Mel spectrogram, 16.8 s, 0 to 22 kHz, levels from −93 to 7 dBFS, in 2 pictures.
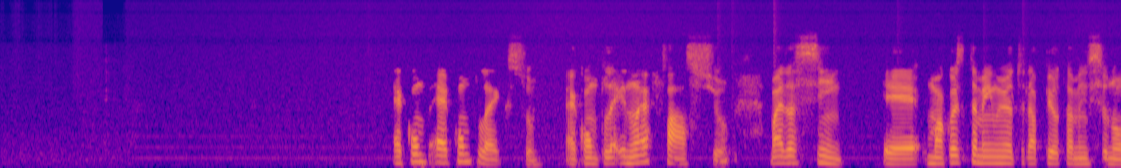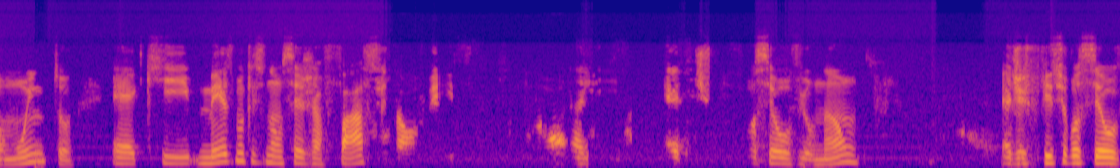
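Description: From 0.19 to 0.56 s the room background is gated by the echo canceller: it clamps the microphone while the loudspeaker plays, so the ambience dips by about 7 dB for roughly 300 ms. On a waveform the noise floor visibly narrows, and a spectrogram shows a pale, broadband notch across the background.

Between 11.24 and 14.09 s the talker's speech is suppressed in double talk, most likely because both sides spoke at once and the canceller turned everything down. For around 2 s in total, the voice sinks by as much as roughly 30 dB. The waveform shows the envelope dropping, and the spectrogram shows the voice's energy fading.

The other side's voice leaks through at 12.82–13.17 s, 13.55–13.60 s, 14.11–14.38 s and 15.37–15.90 s. The likely cause is residual loudspeaker echo that the canceller failed to remove. These faint scraps sit roughly 20 to 30 dB below the talker and appear as weak, separate harmonic traces on the spectrogram.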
